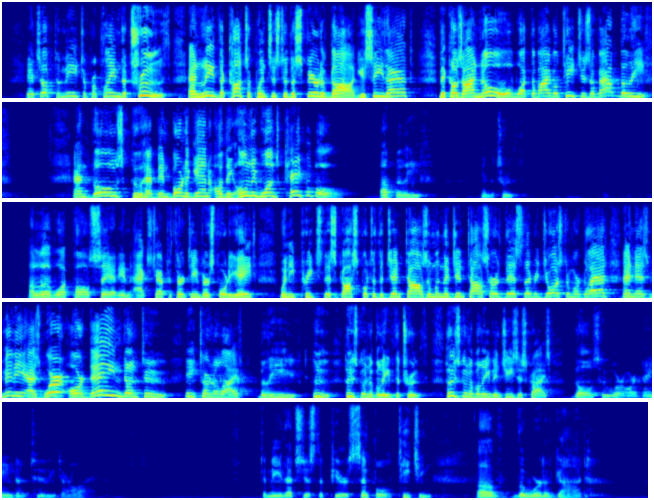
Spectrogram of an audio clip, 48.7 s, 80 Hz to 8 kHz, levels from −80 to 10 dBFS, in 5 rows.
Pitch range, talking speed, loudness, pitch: 170-255 Hz, 150 wpm, -27 LUFS, 225 Hz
